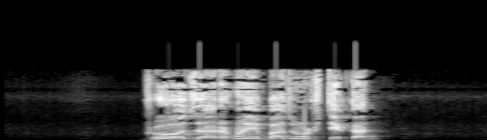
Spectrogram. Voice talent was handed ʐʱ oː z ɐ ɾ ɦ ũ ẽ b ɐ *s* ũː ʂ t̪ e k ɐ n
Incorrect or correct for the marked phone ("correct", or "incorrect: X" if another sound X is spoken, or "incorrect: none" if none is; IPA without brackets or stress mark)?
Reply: incorrect: z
